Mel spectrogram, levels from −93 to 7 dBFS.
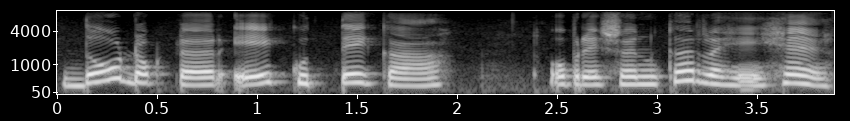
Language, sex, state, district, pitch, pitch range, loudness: Hindi, female, Himachal Pradesh, Shimla, 250 Hz, 235-295 Hz, -12 LUFS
